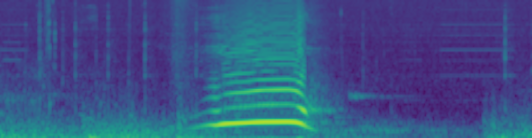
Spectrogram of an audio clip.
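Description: A creature lets out a shrill screech.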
